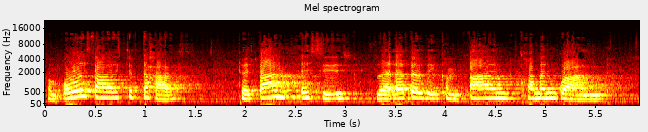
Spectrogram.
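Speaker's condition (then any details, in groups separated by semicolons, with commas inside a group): Profound deafness; profound deafness since early childhood, found at 2.5 years by kindergarten teachers, large hearing aids in body harness; New Zealand Sign Language interpreters in gallery during speech; without speech at 2.5 years, mother taught basic speech before school, Mary Hare School for deaf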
